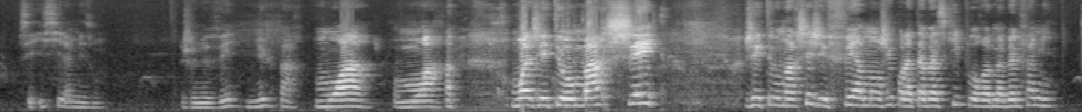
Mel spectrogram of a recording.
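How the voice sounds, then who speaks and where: Animated in tone, a woman speaks at a medium pitch and a fairly slow pace with ordinary pitch variation, big swings in loudness and long, frequent pauses. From DR Congo, raised in France from 18 months. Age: 30s. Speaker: hairdresser. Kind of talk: casual interview.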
